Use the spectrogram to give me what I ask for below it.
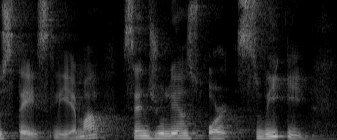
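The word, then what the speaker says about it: Swieqi: slimmer saint julian's or sweetie this is in maltese pronunciation but i'm pretty sure when you read it you will say swiggy guys these are the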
